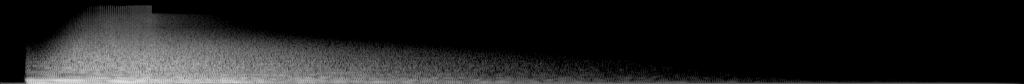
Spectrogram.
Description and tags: Entirely made with a synth and post-processing fx.
cinematic, sfx, sound-design, scary, dramatic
